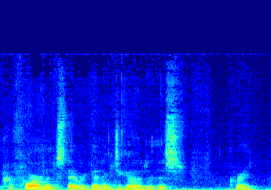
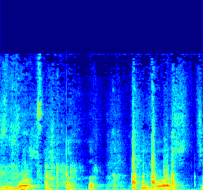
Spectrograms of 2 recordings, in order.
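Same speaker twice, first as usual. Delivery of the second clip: put-on higher, louder French accent breaking into laughter; laughing French-accent attempt; 5 semitones higher, 6 dB louder than usual. Host giving up on copying the French restaurateur, laughing French-accent attempt. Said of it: "should attempt a French accent".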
